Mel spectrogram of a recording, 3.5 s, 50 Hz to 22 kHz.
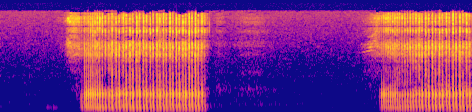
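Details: Young French Bulldog Beau, 5.5 months, sleeping with a loud man-like snore: two long buzzing, rattling exhalations about a second each, a quiet breath between them.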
